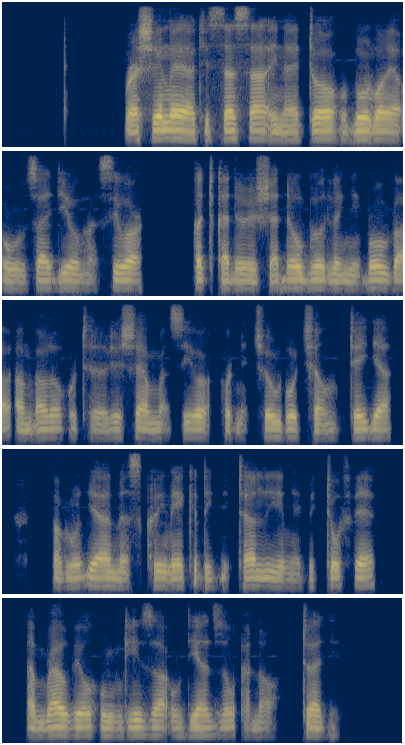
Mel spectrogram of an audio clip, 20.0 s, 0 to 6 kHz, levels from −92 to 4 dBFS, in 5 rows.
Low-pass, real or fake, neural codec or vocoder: 5.4 kHz; fake; codec, 16 kHz, 0.5 kbps, FunCodec, trained on LibriTTS, 25 frames a second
